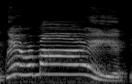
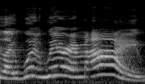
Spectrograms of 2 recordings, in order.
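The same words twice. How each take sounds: First: Higher, slow, lost question; drawn-out confusion. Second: High, stammering confusion; confused panic. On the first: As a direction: stretch it out dazed. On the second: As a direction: stumble over where am I. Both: Retold or imitated. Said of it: "And I'm just like".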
